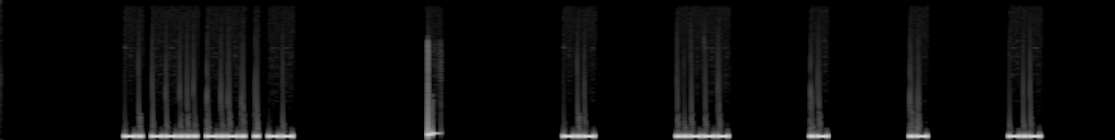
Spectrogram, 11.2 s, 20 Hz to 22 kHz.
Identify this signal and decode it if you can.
Morse code, heard as a keyed tone, about 36 wpm, spaced as for 15 wpm, 700 Hz. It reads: N7CEM K2AAK
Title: USA Call Signs - 5 Characters - 8x Character Spacing - 35wpm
